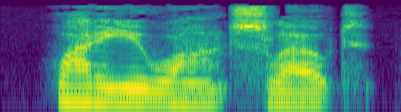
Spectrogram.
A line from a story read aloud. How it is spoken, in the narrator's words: Lily asked in a tired voice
